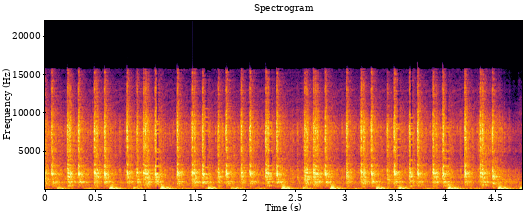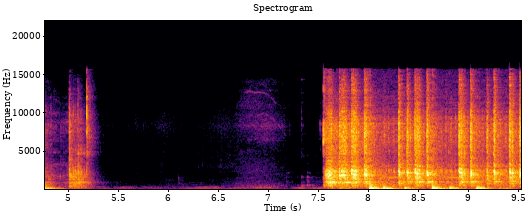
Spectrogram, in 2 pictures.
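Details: Hard starting on a 125cc CCW Sinnis Heist hardtail chopper single, on a stand: fires in rapid uneven bursts, dies to silence, then catches again roughly; won't hold a steady idle by itself.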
